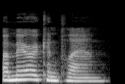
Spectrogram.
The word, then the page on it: american plan: American English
